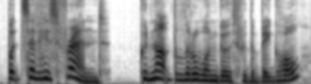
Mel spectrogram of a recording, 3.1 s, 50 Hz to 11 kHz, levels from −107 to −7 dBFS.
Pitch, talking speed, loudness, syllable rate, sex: 220 Hz, 270 wpm, -17 LUFS, 6.0 syllables/s, female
